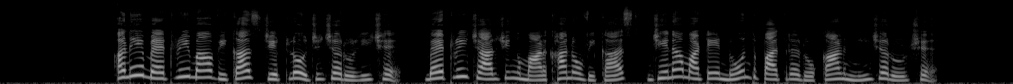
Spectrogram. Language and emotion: Gujarati, neutral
